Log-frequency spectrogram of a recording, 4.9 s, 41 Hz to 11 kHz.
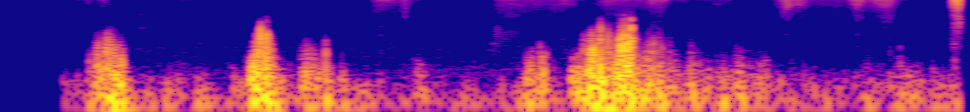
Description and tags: Recorded using a zoom h2n recorder. Strong wind. Edited in audacity.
